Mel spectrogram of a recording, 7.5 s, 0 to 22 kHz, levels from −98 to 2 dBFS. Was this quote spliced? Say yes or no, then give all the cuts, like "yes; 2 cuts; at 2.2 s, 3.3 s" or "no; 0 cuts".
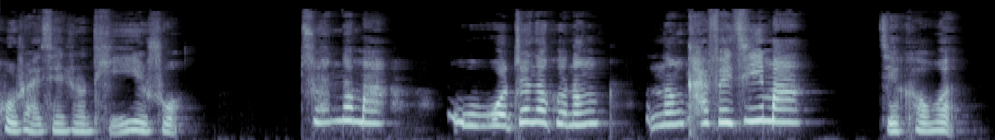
no; 0 cuts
